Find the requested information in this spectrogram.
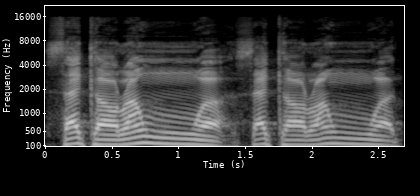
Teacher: تنوین بعدش واو ادغام با غنه و را هم حکمش استعلاس چون تنوین نصب میشه و تنوین گفتیم بعدش واو ادغام با غنه.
